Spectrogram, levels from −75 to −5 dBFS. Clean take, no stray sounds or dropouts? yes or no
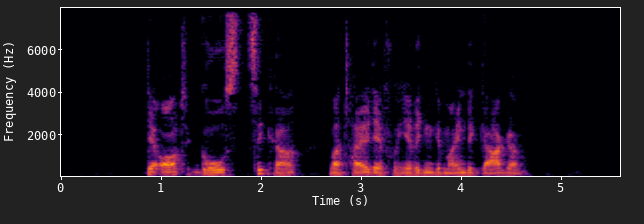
yes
